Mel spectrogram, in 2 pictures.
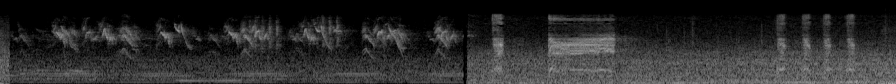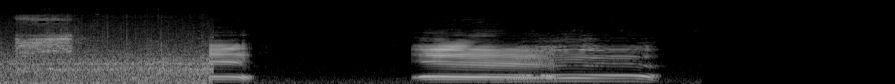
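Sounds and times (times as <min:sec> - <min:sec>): steady outdoor hiss: 0:00.0 - 0:13.3, 0:14.2 - 0:16.0
cow mooing: 0:11.0 - 0:11.5, 0:13.1 - 0:15.6.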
